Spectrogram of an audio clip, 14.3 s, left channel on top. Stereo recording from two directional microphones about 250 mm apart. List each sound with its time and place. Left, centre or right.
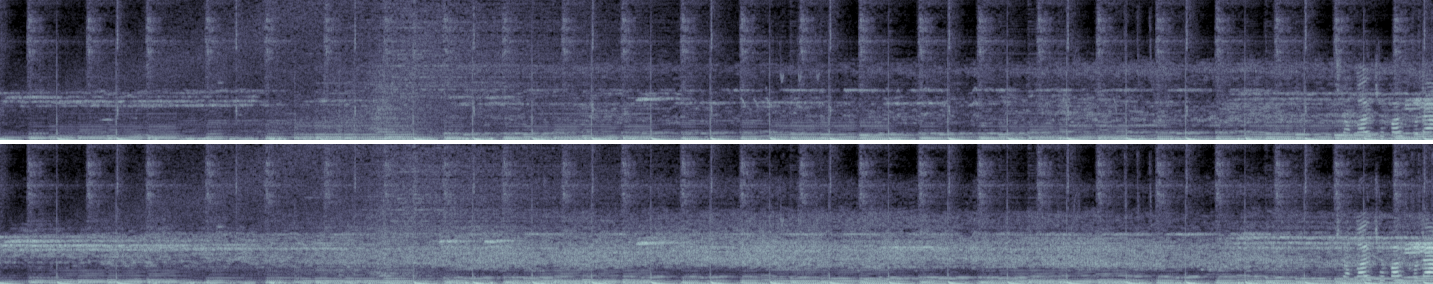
13.6 s music: right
